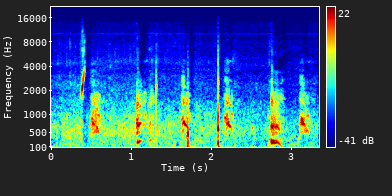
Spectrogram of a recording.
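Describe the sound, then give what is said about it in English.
A dog barks and yelps in a rapid, uneven series of short, sharp bursts while being followed by a cow, with a faint whine between them over steady outdoor background noise. “Now my dog is being followed by a cow here, which is really not, and he doesn't know what to do, and the cow doesn't know what to do.”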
